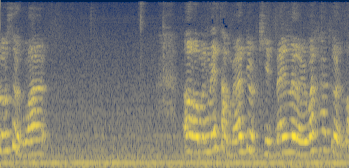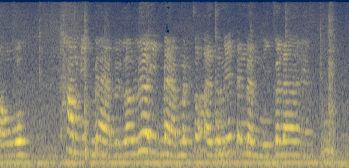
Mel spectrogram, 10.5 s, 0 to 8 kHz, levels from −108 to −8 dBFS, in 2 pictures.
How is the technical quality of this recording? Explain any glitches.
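No glitches or faults can be heard anywhere here.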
